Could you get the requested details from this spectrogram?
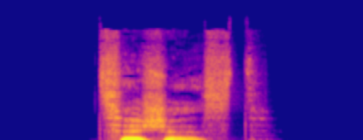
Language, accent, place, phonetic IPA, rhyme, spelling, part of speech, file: German, Germany, Berlin, [ˈt͡sɪʃəst], -ɪʃəst, zischest, verb, De-zischest.ogg
- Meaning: second-person singular subjunctive I of zischen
